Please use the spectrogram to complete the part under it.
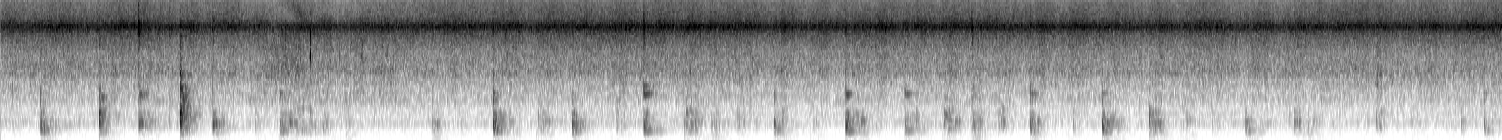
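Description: Dried baby prawns (kuni) sambol frying in a pan, with a constant hiss of sizzling oil punctuated by frequent soft scrapes and taps of a spoon stirring, close and fairly quiet, with no talking.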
